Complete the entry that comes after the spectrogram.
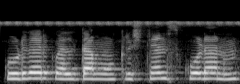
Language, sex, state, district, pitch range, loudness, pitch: Telugu, female, Andhra Pradesh, Srikakulam, 250-270 Hz, -13 LUFS, 260 Hz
